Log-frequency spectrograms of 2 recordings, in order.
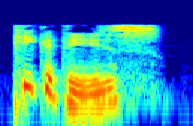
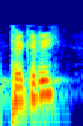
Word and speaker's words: Piketty: The other thing I did on this trip is I read a large chunks of Thomas Piketty's. Yeah, it's the French pronunciation, not the. It looks like it should be Piketty, but it's Piketty or Piketty anyway. So that's how it's pronounced.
